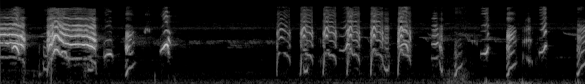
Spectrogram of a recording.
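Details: Talking parrot with a sweet voice gives a rapid run of shrill, harmonic squawks and slurred whistles, the first long and strained, the rest short and falling, repeated more than once a second against a faint background hiss.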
